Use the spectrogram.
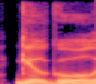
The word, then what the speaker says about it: Gilgul: Interestingly, Gilgoul is pronounced very similarly to Google in Hebrew.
